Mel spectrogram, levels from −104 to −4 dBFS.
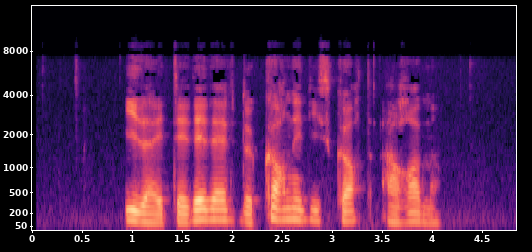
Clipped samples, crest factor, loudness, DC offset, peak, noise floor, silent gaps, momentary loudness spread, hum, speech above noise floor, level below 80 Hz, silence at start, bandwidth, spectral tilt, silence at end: under 0.1%; 20 dB; -24 LUFS; under 0.1%; -6 dBFS; -66 dBFS; none; 12 LU; none; 42 dB; -50 dBFS; 0.95 s; 7.8 kHz; -6.5 dB/octave; 0.75 s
